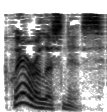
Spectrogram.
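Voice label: "querulousness", British English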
